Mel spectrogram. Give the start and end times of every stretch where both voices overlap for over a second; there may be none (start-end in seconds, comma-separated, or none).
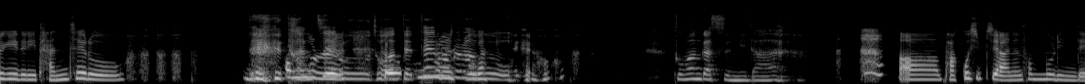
2.8-5.2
